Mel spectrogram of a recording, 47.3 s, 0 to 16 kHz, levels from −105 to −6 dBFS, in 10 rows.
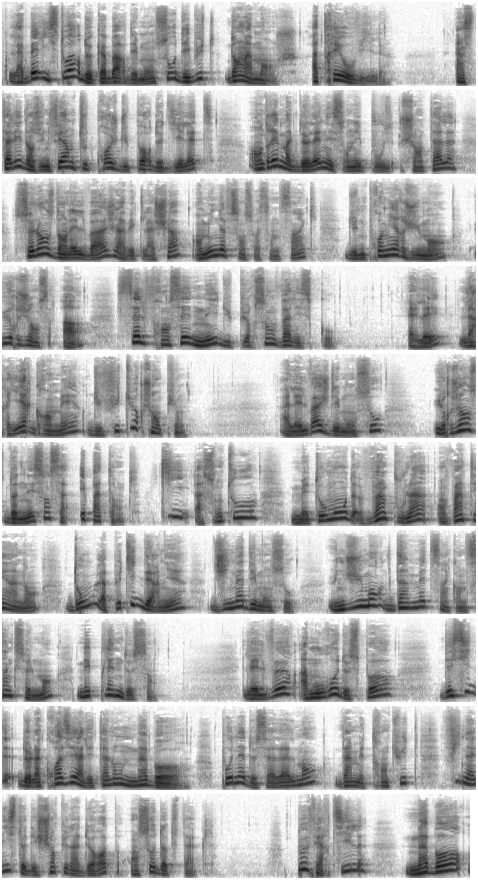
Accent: French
